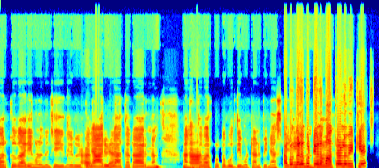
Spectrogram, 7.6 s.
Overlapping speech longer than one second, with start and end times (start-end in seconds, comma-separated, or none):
none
